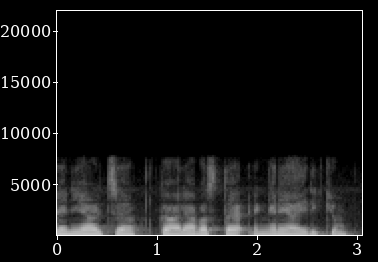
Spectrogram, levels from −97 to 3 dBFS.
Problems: none marked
